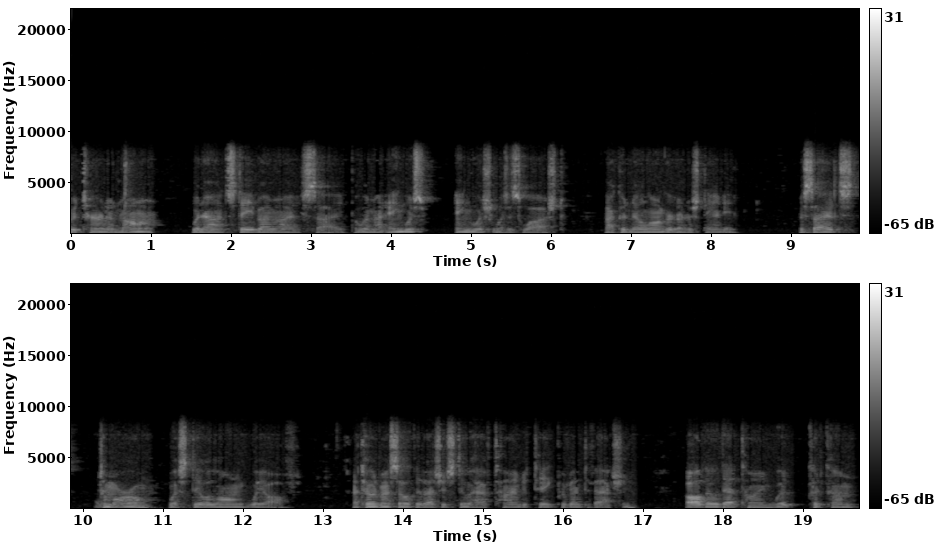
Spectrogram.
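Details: Adult man with a self-reported stutter reading a novel aloud, saying he normally stutters significantly less when reading; word repetitions heard. Stuttering.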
